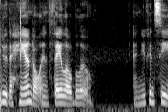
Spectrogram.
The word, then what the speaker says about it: phthalo: It's called phthalo blue. It's spelled P-H-T-H-A-L-O, phthalo blue.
